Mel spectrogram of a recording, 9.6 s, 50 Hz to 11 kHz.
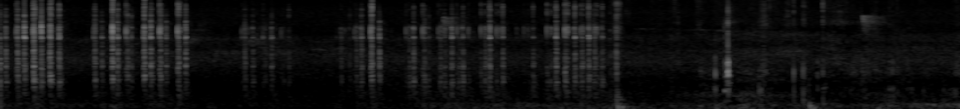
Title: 2022 Toyota Tundra A pillar rattling noise coming from a plastic clip.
